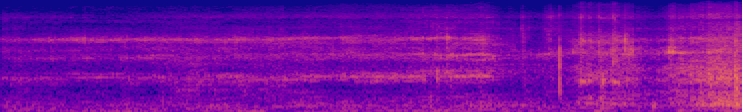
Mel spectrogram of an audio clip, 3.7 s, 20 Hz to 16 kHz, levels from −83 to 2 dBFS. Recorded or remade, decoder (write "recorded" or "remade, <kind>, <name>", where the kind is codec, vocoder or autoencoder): remade, codec, SNAC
